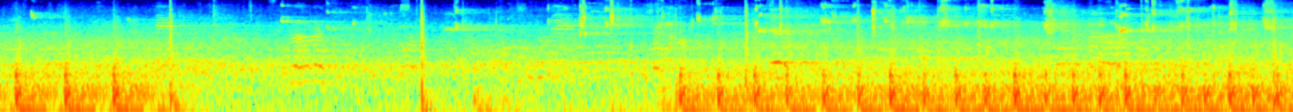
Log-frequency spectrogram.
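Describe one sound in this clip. A basketball bounces rhythmically on a wooden floor.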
